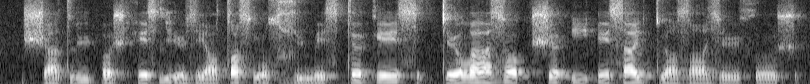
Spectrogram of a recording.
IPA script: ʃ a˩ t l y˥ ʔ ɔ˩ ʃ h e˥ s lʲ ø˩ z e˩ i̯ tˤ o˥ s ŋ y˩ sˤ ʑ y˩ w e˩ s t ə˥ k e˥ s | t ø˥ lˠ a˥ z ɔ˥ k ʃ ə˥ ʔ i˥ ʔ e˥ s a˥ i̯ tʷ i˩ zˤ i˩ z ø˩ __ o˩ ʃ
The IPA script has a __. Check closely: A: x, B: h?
A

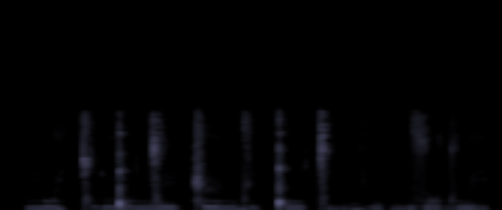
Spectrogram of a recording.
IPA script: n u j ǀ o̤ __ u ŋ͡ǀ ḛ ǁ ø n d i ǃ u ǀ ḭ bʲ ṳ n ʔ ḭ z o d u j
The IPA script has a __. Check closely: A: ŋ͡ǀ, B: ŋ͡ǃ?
B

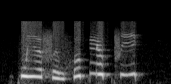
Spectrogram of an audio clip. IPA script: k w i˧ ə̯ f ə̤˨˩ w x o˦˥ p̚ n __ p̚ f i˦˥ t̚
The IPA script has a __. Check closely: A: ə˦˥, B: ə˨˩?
A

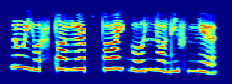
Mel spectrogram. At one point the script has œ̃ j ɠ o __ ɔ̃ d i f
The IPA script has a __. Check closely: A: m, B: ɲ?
B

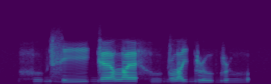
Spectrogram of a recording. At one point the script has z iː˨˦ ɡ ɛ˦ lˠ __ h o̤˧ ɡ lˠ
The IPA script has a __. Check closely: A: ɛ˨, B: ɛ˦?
B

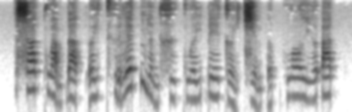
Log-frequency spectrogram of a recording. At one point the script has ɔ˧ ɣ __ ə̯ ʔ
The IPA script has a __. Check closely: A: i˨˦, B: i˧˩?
A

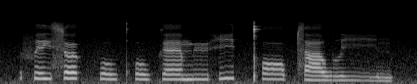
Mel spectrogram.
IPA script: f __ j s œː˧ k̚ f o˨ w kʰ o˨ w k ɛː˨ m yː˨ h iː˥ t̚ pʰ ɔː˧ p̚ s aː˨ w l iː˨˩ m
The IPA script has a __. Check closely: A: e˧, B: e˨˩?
A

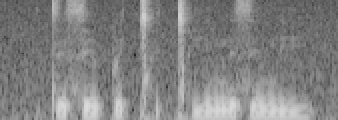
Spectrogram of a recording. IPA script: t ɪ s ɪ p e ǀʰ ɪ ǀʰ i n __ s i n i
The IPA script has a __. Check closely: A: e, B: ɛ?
A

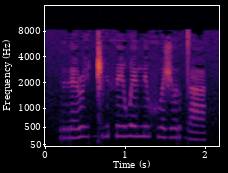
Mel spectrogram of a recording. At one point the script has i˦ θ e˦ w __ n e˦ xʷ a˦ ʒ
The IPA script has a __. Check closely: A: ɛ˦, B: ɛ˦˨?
A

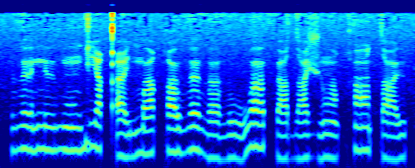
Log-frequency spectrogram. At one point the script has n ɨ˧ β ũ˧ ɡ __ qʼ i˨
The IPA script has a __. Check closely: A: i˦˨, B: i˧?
A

